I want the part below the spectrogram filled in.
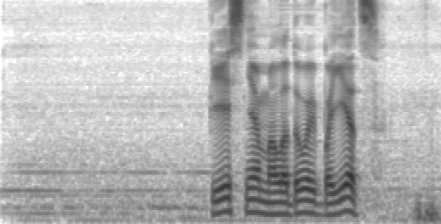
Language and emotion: Russian, neutral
